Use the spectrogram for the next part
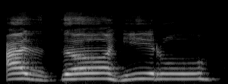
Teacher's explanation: Zo, keluarkan ujung lidah, gesekkan zo.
